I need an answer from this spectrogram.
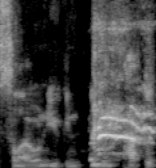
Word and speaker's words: Sloan: people call me and I'm like, it's Sloan. You have to pronounce the 04.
